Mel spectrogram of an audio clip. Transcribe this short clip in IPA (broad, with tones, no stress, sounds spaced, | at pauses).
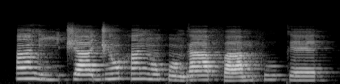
ã˦ l iː˨ t͡ʃ aː˧ d͡ʒ ɔ̃˦ h ã˦ ŋ ɔ̃˧ p ɔ̃˨ ɡ aː˧ f aː˨˦ m f u˦ k ɛ˧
